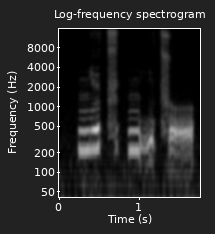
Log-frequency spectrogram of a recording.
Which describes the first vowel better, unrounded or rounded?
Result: unrounded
